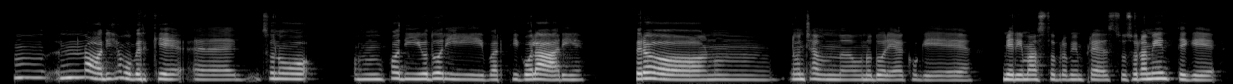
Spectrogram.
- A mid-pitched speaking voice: No, high, 225 Hz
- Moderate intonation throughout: No, narrow, 2.3 semitones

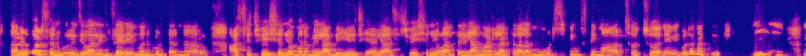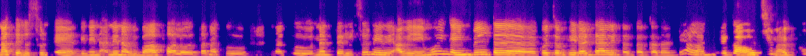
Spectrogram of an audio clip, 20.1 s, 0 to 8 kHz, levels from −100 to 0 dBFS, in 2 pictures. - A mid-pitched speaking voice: No, high, 230 Hz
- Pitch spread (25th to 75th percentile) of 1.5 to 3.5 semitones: Yes, average, 3.0 semitones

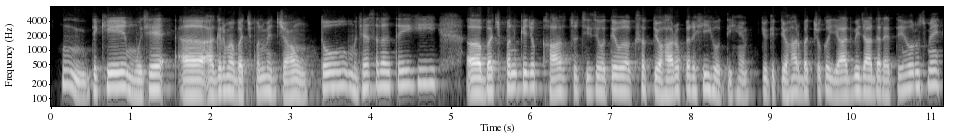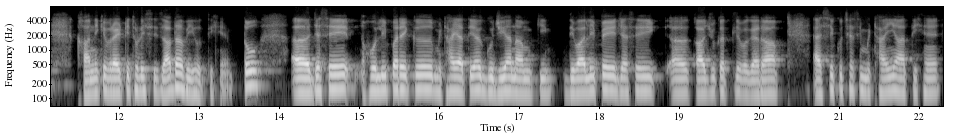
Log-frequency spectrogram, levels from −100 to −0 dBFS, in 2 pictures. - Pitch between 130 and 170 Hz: Yes, medium, 140 Hz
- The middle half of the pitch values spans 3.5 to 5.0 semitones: No, narrow, 2.5 semitones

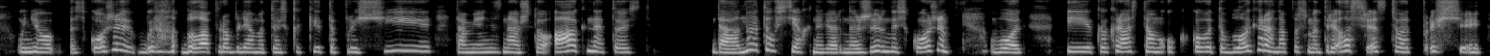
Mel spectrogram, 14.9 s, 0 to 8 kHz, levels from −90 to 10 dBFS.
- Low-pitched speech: No, high, 225 Hz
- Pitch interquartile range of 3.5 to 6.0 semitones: No, average, 2.9 semitones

